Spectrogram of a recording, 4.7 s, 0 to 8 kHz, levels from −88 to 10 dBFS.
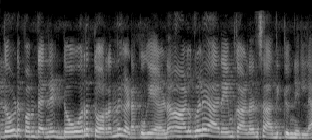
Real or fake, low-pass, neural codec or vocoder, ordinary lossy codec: real; 7.2 kHz; none; AAC, 48 kbps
